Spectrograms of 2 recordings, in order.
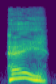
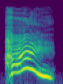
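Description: First: It is said in a plain, normal voice. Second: It is said in a hushed Mickey Mouse voice.

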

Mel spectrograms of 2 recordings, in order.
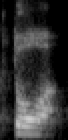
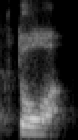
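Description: First: It is said with a flat statement tune. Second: It is said with a flat statement tune.

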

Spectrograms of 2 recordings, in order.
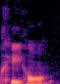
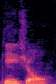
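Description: First: The name is said with a Spanish-style pronunciation. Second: The name is said with an English-style pronunciation.

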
